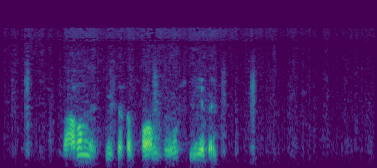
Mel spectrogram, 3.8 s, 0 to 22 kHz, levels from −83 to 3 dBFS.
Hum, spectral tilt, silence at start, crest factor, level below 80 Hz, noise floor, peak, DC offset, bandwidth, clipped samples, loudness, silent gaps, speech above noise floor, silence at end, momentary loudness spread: none; -4 dB/octave; 0.25 s; 22 dB; -80 dBFS; -63 dBFS; -4 dBFS; under 0.1%; 11.5 kHz; under 0.1%; -24 LUFS; none; 40 dB; 1.2 s; 25 LU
